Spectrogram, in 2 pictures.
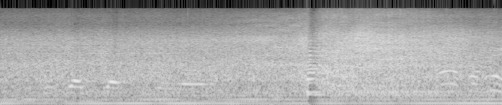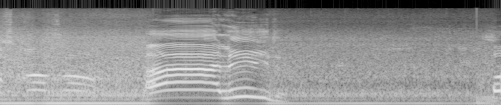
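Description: A car engine rumbles loudly as a car drives past.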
